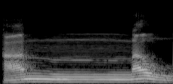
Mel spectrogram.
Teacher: Annallaha nun tasdid bacaan gunah atau dibaca mendengung ditahan. Annallaha allahnya dibaca tebal karena harakat di depannya fathah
